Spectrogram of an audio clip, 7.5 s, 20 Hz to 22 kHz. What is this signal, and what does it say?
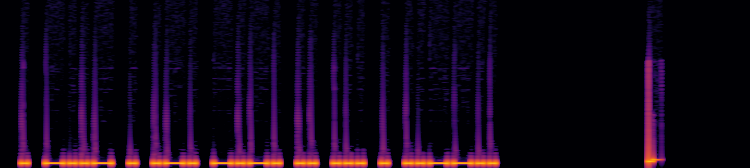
Morse code, heard as a keyed tone, about 21 wpm, 700 Hz. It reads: EXERCISE?
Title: Sentences from Top 1000 Words - Review Part 4 - 20wpm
